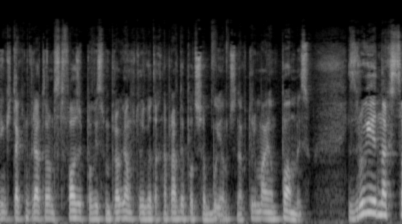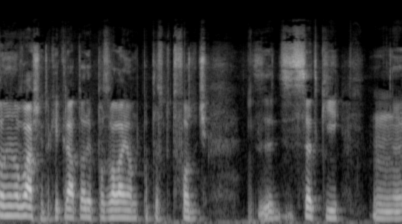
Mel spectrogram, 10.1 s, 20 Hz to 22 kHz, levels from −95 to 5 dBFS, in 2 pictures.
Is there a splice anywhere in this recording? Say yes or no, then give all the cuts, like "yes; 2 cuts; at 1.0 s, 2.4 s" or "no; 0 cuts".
yes; 1 cut; at 4.3 s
